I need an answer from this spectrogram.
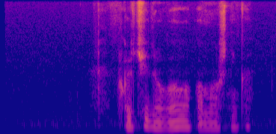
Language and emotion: Russian, neutral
